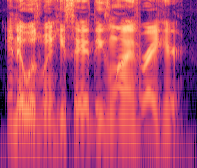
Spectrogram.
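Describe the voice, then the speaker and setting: A man's voice: lowish voice, fairly quick, a bit bright, no room sound. A young man giving blunt, joking casual commentary as a YouTube music reviewer, slipping into mimicry of rappers' lines. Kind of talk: casual commentary ranking freestyles.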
